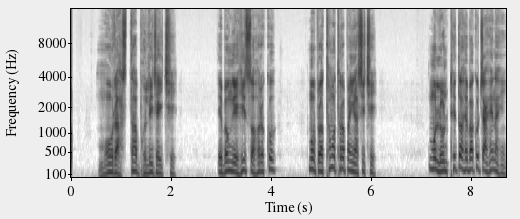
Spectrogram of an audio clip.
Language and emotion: Odia, fearful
